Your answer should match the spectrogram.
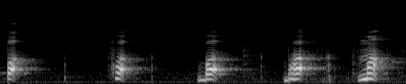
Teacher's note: ऊपर और नीचे के जो होठ हैं वो दोनों आपस में मिल जाते हैं, और होठों के मिलने के बाद फिर जब खुलते हैं तो एकदम से फिर ये प, फ, ब, भ, म, तब जाकर ये ध्वनियाँ निकलती हैं। · ये ओष्ठ ध्वनियाँ कहलाती हैं, क्योंकि होठों के आपस में मिलने से और फिर खुलने से ये ध्वनियाँ निकलती हैं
